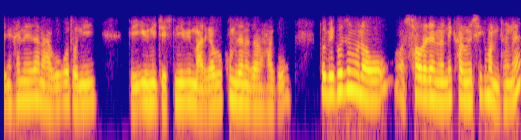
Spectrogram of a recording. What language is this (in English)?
Bodo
